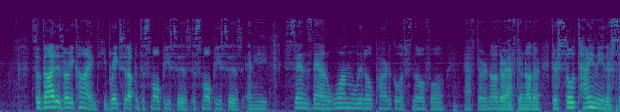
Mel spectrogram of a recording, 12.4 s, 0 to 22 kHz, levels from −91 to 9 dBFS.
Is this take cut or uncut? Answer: cut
